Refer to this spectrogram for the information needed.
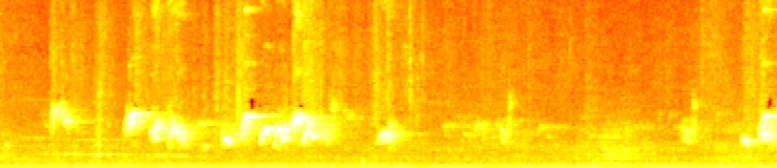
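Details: Caged red-whiskered bulbul used as a decoy, singing to lure a wild rival into a trap: bright, whistled phrases of quick rising and falling notes come in short bursts, with a loud cluster in the middle and brief pauses between them.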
